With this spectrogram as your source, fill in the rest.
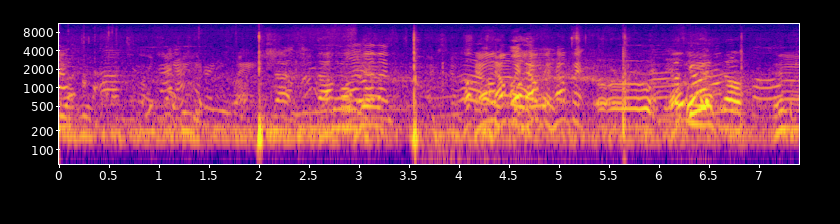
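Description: Several young men and women call out and chat with animation outdoors.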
